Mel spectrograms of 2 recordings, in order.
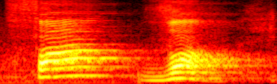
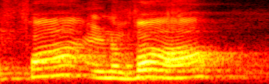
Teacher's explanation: In fa and va, my lower lip goes up and it touches my upper two teeth.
